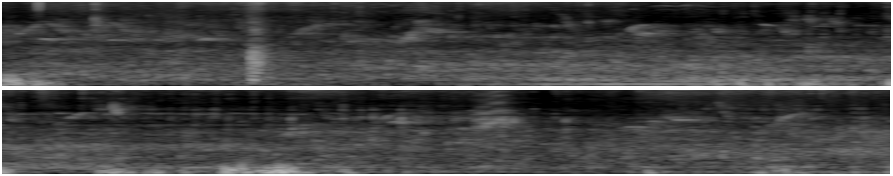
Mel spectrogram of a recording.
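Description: Small songbirds chirping and singing in short, scattered calls, with a few low thuds about five to six seconds in.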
